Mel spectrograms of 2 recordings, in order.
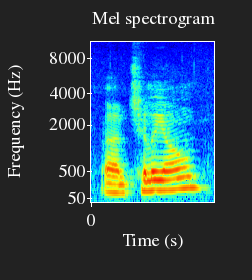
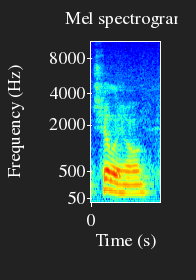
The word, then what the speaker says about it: Chilion: So Chilion, kind of sounds like chili, and Malon.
